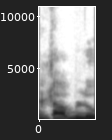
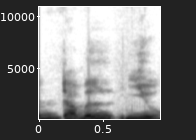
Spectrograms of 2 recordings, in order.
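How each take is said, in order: First: ডাব্লু run together as two-syllable "dab-lu"; common pronunciation. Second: ডাবল ইউ as separate "double" and "you"; corrected pronunciation. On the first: Teacher quoting the common habit, ডাব্লু merged as "dab-lu". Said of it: "এটাকে আমরা সাধারণত কি বলি?". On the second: Teacher correcting the letter's name, ডাবল ইউ as "double you". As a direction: split ডাবল ইউ clearly into two words. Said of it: "But এটা হবে". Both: Shown as a demonstration.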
